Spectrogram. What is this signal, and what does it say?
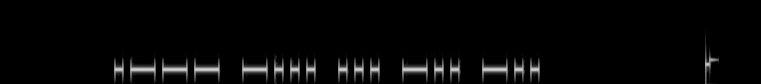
Morse code, heard as a keyed tone, about 15 wpm, 700 Hz. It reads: JBSDD
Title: Five Challenging Letter-Number Combinations 15wpm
